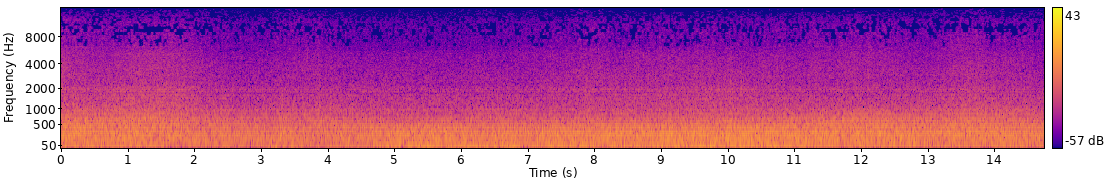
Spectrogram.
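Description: Ocean surf: waves breaking in a steady rush of noise.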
